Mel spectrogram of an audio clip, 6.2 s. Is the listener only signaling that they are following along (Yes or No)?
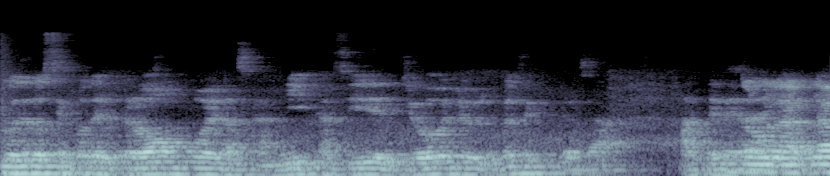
No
